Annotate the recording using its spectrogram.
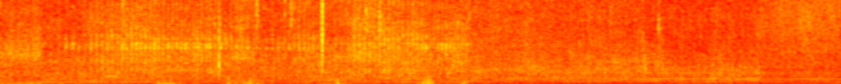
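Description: Sea water rushing with a low rumble and a few dull thuds in the first half, under a sustained background music drone.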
